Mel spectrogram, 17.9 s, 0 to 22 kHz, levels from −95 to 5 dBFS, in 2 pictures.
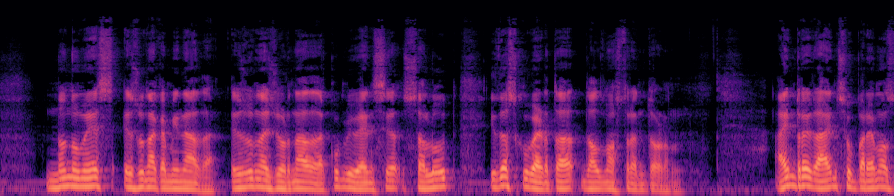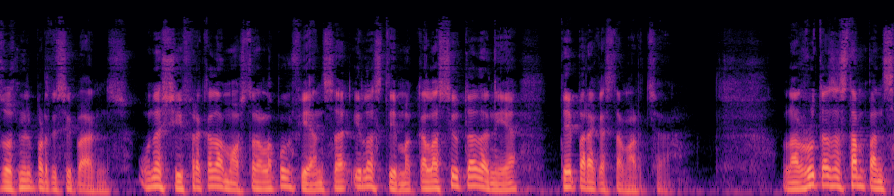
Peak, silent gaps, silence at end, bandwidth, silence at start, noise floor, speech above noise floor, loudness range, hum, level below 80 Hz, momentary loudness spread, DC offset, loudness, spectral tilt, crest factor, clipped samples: -6 dBFS; none; 0 s; 13 kHz; 0.45 s; -54 dBFS; 32 dB; 3 LU; none; -42 dBFS; 9 LU; under 0.1%; -23 LUFS; -7.5 dB/octave; 18 dB; under 0.1%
